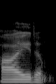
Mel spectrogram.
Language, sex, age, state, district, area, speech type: Malayalam, male, 30-45, Kerala, Kannur, rural, spontaneous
